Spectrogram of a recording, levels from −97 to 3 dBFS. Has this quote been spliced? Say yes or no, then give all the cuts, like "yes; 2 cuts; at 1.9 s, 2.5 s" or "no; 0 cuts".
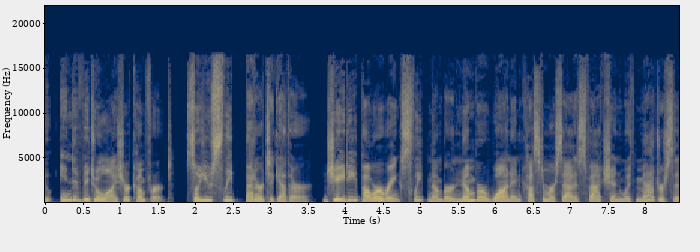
no; 0 cuts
